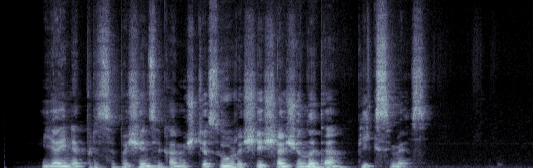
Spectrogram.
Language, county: Lithuanian, Alytus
